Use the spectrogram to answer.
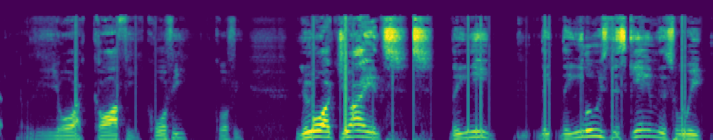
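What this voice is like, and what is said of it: New York accent, Mike Francesa impression. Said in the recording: “That's not a good Frances, huh? ... Do the New York accent”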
